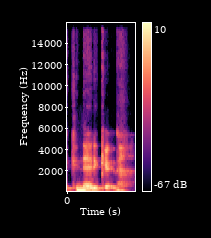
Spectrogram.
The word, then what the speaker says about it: Connecticut: love that word because you guys have a c in the middle that you never pronounce and they never know why you guys to write the C even though you say Connecticut oh my goodness anyway oh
